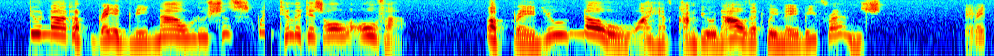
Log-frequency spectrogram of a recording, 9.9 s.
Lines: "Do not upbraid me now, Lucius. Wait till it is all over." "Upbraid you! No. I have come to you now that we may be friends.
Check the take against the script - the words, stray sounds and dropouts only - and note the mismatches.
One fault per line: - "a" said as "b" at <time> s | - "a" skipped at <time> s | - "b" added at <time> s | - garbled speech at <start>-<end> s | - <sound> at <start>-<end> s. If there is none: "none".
- dropout at 2.6-2.7 s
- "to" skipped at 7.0 s
- laugh at 9.7-9.9 s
